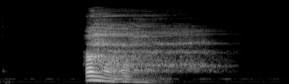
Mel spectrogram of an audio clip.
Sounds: Sigh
